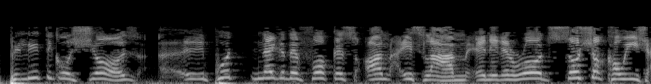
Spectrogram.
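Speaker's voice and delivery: clumsy, bad, fake German accent. Quoting a German cultural council statement: bad German accent. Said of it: "that was a bad German accent".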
